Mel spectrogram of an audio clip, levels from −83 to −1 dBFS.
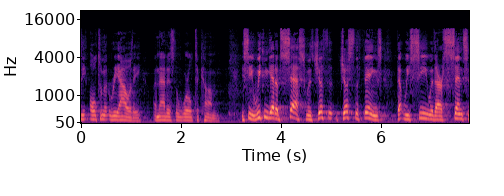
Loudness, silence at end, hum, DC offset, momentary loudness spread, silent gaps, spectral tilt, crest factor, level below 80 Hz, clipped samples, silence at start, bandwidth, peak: -27 LUFS; 0 s; none; under 0.1%; 11 LU; none; -5 dB/octave; 18 dB; -58 dBFS; under 0.1%; 0 s; 11.5 kHz; -8 dBFS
